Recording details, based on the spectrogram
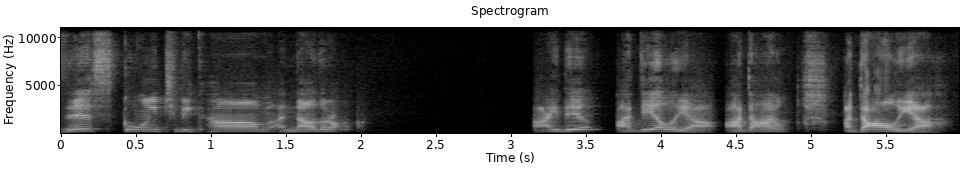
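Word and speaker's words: Idalia: going to become another Adelia ad Adalia think Adalia that's how you say it um it is very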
